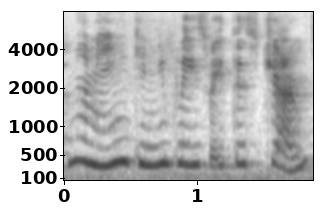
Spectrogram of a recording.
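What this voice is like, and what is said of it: Child character voice, unusual accent. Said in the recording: “what accent is Shanice got? ... She's been raised somewhere else.”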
